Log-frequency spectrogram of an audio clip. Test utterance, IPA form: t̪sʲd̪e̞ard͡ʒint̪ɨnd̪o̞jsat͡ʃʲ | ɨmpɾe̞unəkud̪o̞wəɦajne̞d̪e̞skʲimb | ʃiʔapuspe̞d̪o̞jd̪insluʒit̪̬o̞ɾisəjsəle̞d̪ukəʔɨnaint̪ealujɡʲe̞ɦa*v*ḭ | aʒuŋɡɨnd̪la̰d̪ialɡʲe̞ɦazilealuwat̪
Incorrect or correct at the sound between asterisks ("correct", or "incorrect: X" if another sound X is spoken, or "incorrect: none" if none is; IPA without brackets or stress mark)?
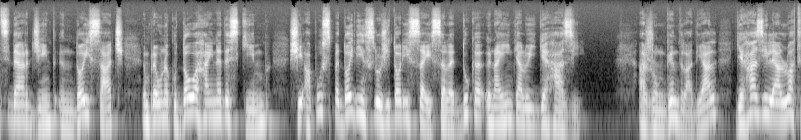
incorrect: z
